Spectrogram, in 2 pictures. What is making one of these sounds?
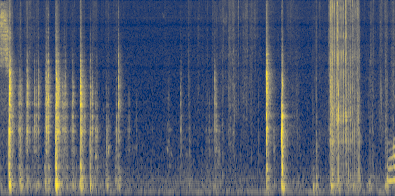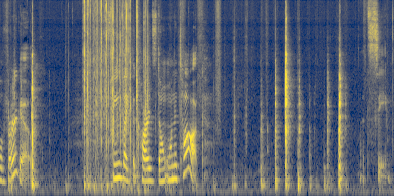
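Playing cards riffle and flutter as a deck is shuffled.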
